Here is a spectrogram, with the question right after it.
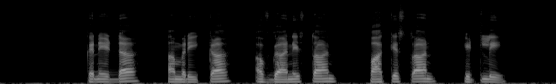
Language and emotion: Punjabi, neutral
